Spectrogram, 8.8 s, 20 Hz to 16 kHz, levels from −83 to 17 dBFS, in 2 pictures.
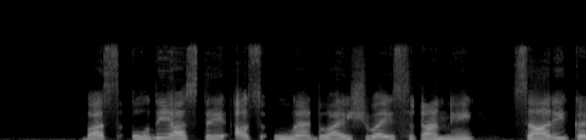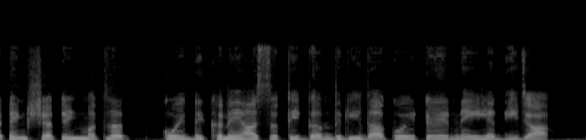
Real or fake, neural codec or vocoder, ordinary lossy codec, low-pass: fake; codec, 24 kHz, 1 kbps, SNAC; none; 10.8 kHz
